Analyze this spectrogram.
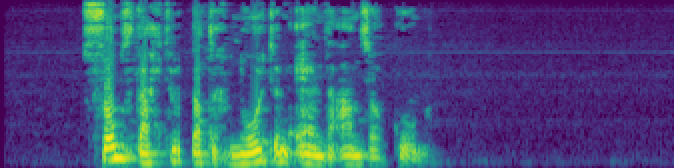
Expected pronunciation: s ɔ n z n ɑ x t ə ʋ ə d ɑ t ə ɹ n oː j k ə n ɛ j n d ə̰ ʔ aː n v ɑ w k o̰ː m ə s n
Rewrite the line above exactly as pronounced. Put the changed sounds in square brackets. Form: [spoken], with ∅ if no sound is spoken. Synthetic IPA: s ɔ [m] z [d] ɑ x t ə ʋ ə d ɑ t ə [r] n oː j [t] ə n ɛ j n d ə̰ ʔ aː n [z] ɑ w k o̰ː m ə [∅] n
